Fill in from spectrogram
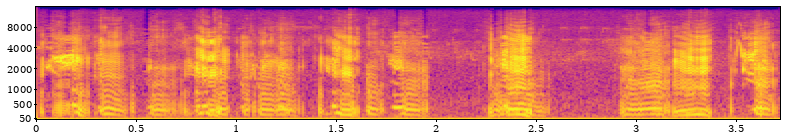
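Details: Black stork chicks in Estonia, 20 June 2021, the parent cooling them in the heat; drawn-out, wavering nasal calls given in irregular groups with short pauses between.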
